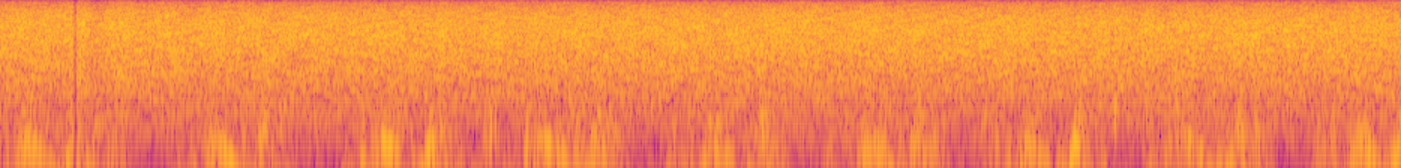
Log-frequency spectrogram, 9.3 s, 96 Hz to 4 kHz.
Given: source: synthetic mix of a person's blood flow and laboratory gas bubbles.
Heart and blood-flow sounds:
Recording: Doppler ultrasound of blood flow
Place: precordium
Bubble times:
3.20-3.34 s: bubbles
7.42-7.47 s: bubbles
7.78-7.88 s: bubbles
From the record:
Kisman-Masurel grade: 123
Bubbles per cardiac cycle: 1 to 2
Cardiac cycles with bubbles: 10 to 50%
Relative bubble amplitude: loud (0.450 to 0.775)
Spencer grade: 2 (many but less than half of the cardiac periods contain bubble signals, singularly or in groups)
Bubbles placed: anywhere in the cardiac cycle

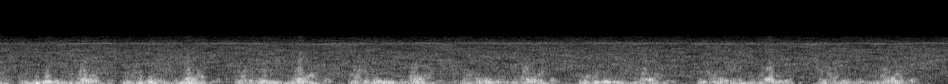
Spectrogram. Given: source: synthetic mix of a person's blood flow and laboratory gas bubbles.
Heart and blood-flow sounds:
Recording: Doppler ultrasound of blood flow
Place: precordium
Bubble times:
no bubbles
From the record:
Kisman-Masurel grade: 000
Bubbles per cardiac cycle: 0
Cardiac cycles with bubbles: 0%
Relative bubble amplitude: no bubbles discernible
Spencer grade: 0 (complete lack of bubble signals)

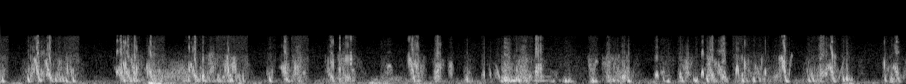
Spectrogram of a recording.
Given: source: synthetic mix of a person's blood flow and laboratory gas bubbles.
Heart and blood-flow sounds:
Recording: Doppler ultrasound of blood flow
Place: subclavian vein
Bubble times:
0.00-0.09 s: bubbles
0.25-0.79 s: bubbles
1.13-1.66 s: bubbles
1.83-2.48 s: bubbles
2.66-2.76 s: bubbles
2.79-3.08 s: bubbles
3.25-3.57 s: bubbles
3.80-3.93 s: bubbles
4.06-4.26 s: bubbles
4.32-4.54 s: bubbles
4.63-4.75 s: bubbles
4.80-4.84 s: bubbles
4.87-5.76 s: bubbles
5.88-6.34 s: bubbles
6.53-6.74 s: bubbles
6.77-7.30 s: bubbles
7.32-7.93 s: bubbles
8.06-8.55 s: bubbles
8.82-9.07 s: bubbles
From the record:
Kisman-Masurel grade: 343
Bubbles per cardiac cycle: rolling drumbeat, 9 or more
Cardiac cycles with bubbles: 100%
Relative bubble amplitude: loud (0.450 to 0.775)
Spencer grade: 3 (all of the cardiac periods contain showers or single bubble signals, but not dominating or overriding the cardiac motion signals)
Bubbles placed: anywhere in the cardiac cycle

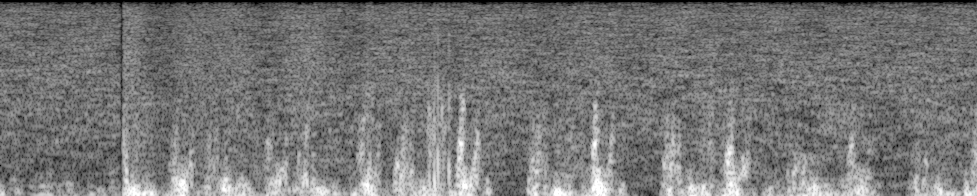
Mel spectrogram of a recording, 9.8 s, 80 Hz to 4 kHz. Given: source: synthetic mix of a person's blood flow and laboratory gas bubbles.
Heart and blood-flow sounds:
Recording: Doppler ultrasound of blood flow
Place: precordium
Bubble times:
3.64-3.73 s: bubbles
4.26-4.52 s: bubbles
From the record:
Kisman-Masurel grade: 111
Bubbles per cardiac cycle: 1 to 2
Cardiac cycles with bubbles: 1 to 10%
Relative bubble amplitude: barely perceptible (0.100 to 0.250)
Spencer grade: 1 (occasional bubble signal discernible with the cardiac motion signal, with majority of cardiac periods free of bubbles)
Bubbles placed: only in the low amplitude regions of the cardiac cycle

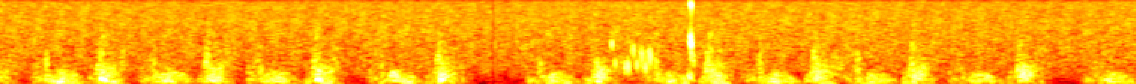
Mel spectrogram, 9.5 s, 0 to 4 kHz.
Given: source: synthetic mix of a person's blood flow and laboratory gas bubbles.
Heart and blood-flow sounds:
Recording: Doppler ultrasound of blood flow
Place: precordium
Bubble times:
5.07-5.46 s: bubbles
5.72-5.81 s: bubbles
From the record:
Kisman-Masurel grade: 213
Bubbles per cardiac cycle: several, 3 to 8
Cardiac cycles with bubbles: 1 to 10%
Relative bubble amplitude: loud (0.450 to 0.775)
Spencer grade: 1 (occasional bubble signal discernible with the cardiac motion signal, with majority of cardiac periods free of bubbles)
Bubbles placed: only in the low amplitude regions of the cardiac cycle

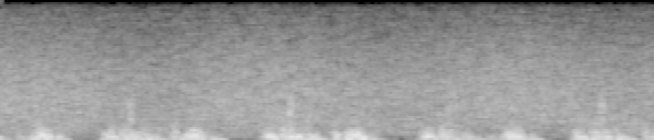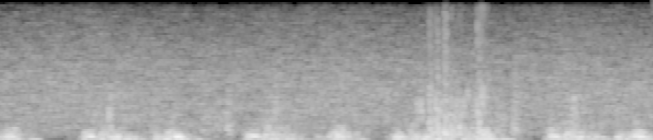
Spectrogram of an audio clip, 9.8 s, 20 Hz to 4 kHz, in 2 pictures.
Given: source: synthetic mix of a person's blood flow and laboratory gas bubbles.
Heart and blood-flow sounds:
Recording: Doppler ultrasound of blood flow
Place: precordium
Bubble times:
8.10-8.61 s: bubbles
From the record:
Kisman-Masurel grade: 212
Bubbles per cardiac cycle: several, 3 to 8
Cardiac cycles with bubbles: 1 to 10%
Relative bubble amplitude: moderate (0.250 to 0.450)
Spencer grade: 1 (occasional bubble signal discernible with the cardiac motion signal, with majority of cardiac periods free of bubbles)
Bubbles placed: anywhere in the cardiac cycle

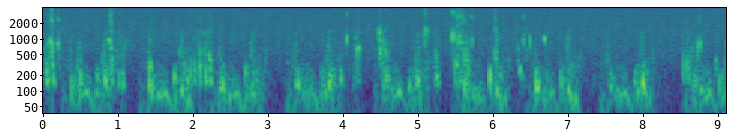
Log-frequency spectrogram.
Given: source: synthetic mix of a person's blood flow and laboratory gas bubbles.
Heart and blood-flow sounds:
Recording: Doppler ultrasound of blood flow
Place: precordium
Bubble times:
0.00-0.24 s: bubbles
0.42-0.55 s: bubbles
0.84-1.11 s: bubbles
1.37-1.47 s: bubbles
1.83-2.27 s: bubbles
3.94-4.07 s: bubbles
4.12-4.24 s: bubbles
4.43-4.64 s: bubbles
5.05-5.16 s: bubbles
5.19-5.30 s: bubbles
5.41-5.73 s: bubbles
5.99-6.07 s: bubbles
6.29-6.52 s: bubbles
6.64-6.72 s: bubbles
8.49-8.64 s: bubbles
8.68-8.79 s: bubbles
8.94-8.99 s: bubbles
From the record:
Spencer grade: 3 (all of the cardiac periods contain showers or single bubble signals, but not dominating or overriding the cardiac motion signals)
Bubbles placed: only in the low amplitude regions of the cardiac cycle

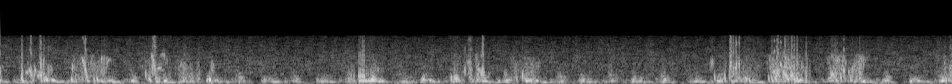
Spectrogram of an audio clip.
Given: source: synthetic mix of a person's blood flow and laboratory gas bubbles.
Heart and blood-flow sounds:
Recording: Doppler ultrasound of blood flow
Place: precordium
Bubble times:
0.00-0.04 s: bubbles
0.17-0.54 s: bubbles
0.68-1.13 s: bubbles
1.42-1.73 s: bubbles
1.77-2.01 s: bubbles
2.09-2.17 s: bubbles
3.45-3.88 s: bubbles
4.47-4.90 s: bubbles
5.03-5.42 s: bubbles
7.09-7.62 s: bubbles
7.65-8.11 s: bubbles
8.25-8.68 s: bubbles
9.41-9.53 s: bubbles
From the record:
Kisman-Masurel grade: 232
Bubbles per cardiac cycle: several, 3 to 8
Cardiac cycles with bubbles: 50 to 99%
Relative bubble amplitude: moderate (0.250 to 0.450)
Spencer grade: 3 (all of the cardiac periods contain showers or single bubble signals, but not dominating or overriding the cardiac motion signals)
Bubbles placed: anywhere in the cardiac cycle

